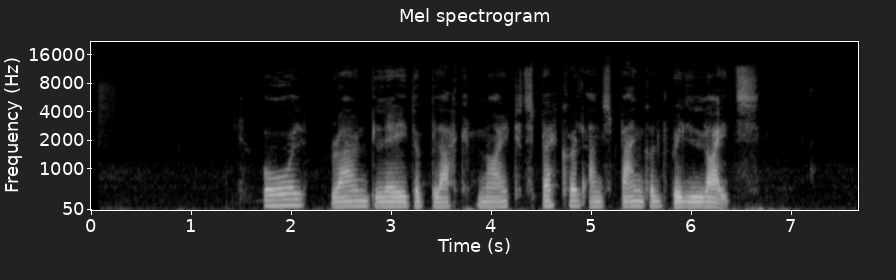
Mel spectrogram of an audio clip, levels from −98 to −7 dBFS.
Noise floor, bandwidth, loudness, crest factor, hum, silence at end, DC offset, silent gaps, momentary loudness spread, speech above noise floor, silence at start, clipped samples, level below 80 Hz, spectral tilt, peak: -80 dBFS; 12.5 kHz; -39 LUFS; 20 dB; none; 0.95 s; under 0.1%; none; 8 LU; 42 dB; 1.75 s; under 0.1%; -68 dBFS; -7 dB/octave; -20 dBFS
